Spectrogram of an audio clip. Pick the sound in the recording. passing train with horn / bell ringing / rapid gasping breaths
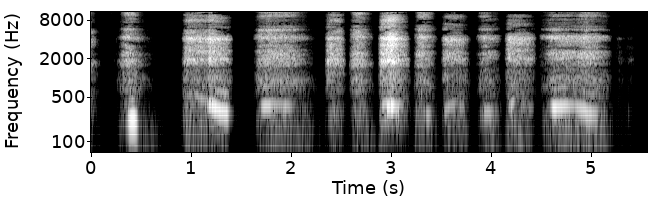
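rapid gasping breaths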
